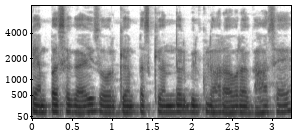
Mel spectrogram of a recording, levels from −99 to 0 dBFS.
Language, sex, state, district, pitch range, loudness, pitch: Hindi, male, Uttar Pradesh, Muzaffarnagar, 120-130 Hz, -19 LUFS, 125 Hz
